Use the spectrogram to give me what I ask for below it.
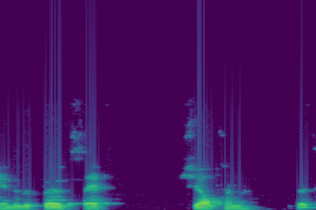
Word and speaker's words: Shelton: Shelton, that's how you say his name.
